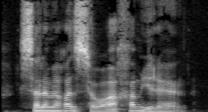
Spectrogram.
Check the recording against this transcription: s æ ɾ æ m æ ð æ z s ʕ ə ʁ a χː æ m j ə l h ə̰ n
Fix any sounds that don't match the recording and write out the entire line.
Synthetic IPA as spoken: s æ ɾ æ m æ ʁ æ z s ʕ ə ʁ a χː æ m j ə l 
